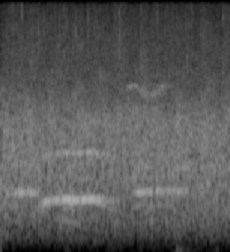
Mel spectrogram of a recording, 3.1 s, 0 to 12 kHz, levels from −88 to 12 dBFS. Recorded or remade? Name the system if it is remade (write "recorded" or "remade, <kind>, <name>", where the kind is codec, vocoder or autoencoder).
recorded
